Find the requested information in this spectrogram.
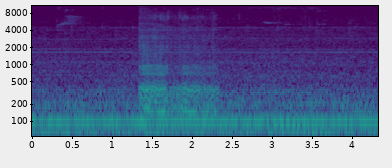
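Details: Beagle named Coco snoring while asleep: a single rough, rasping breath lasting about a second rises out of a steady low electrical hum, with faint bird chirps in the background.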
